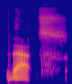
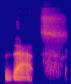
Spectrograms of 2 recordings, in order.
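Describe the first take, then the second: No difference in how they are said.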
